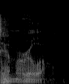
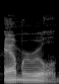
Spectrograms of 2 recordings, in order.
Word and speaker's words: Amarillo: It is Amarillo. – I still feel like it should be Amarillo. – No, it's Amarillo. There used to be a song. – But it's George Strait. From the Hispanic word for yellow. – Yeah. – Which is pronounced Amarillo.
